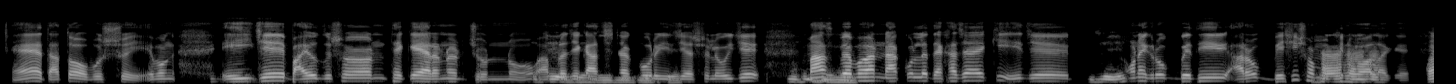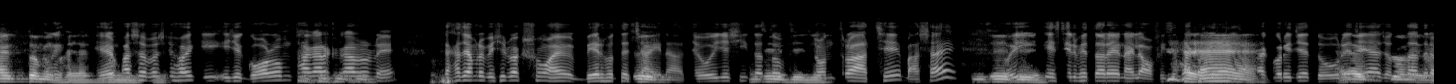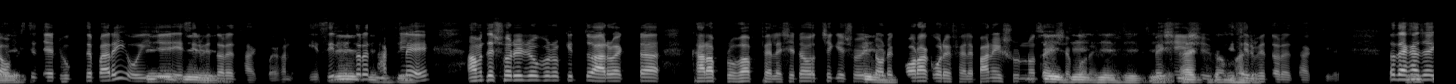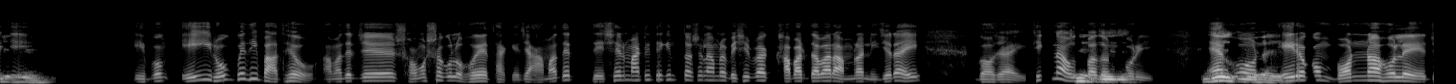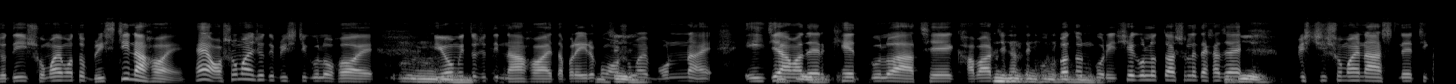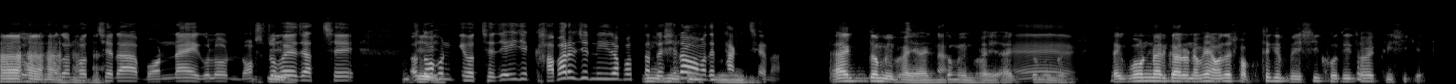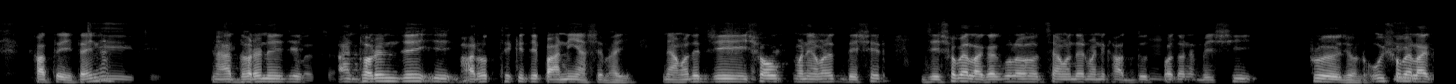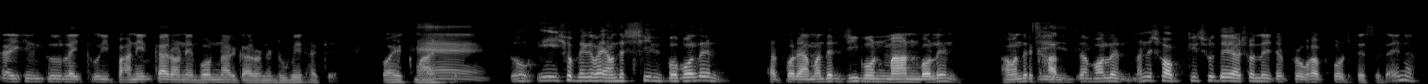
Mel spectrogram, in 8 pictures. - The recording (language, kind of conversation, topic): Bengali, unstructured, জলবায়ু পরিবর্তন আমাদের দৈনন্দিন জীবনে কীভাবে প্রভাব ফেলে?
- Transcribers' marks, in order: tapping; other noise; drawn out: "বায়ুদূষণ"; chuckle; laughing while speaking: "হ্যাঁ"; chuckle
